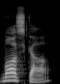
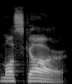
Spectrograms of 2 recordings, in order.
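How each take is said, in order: First: It ends without any r sound. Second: It ends with an added r sound. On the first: The speaker calls it right. "no, it's Moscow" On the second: The speaker calls it wrong. "do I sometimes add a silent R at the end of words?"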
